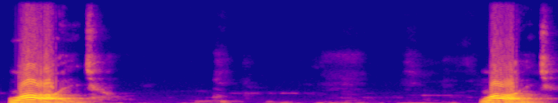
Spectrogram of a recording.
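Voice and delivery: वॉल्स said slowly with a voiced z ending; teacher modelling वॉल्स for the class; model pronunciation. Shown as a demonstration. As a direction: sound out वॉल्स as walz, ending on a buzzing z. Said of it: "एस जोर का plural बनाते हैं".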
